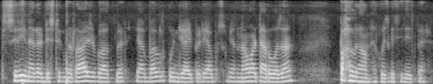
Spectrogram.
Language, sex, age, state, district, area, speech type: Kashmiri, male, 30-45, Jammu and Kashmir, Srinagar, urban, spontaneous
